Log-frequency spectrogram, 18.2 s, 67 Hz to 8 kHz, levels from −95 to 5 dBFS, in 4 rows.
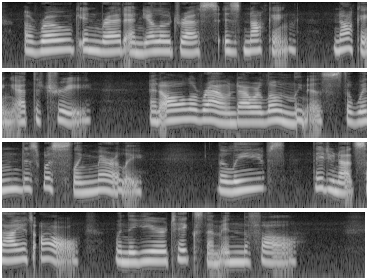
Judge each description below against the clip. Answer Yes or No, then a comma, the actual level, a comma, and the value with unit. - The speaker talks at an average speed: No, slow, 130 wpm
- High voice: Yes, high, 235 Hz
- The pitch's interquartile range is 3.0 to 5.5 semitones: No, narrow, 2.5 semitones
